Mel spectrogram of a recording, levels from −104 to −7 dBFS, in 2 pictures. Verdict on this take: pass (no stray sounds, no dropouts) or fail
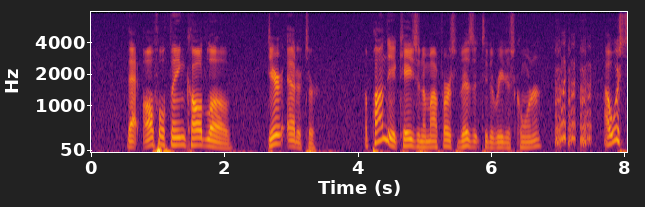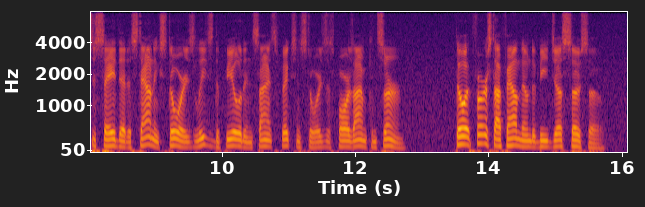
fail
